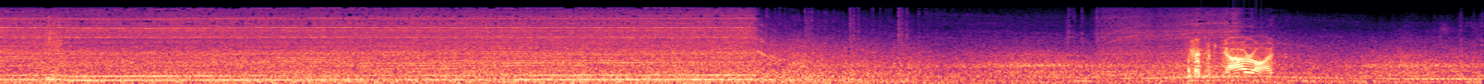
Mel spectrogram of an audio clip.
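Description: A racing car engine drones steadily, then drops in pitch as the car slows.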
